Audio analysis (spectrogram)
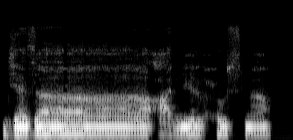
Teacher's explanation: یہاں پہ مد واجب بنے گی، جس کو 3 سے 5 حرکت لمبا کر کے پڑھیں گے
